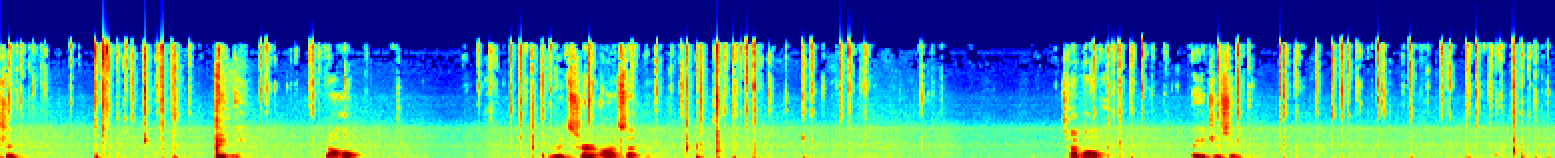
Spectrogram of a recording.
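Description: Keys clack rapidly on a computer keyboard.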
